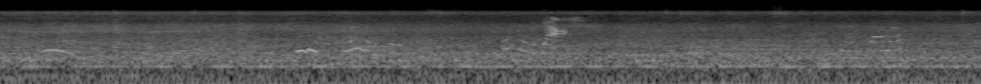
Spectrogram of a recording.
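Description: A young girl speaks and exclaims nearby.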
